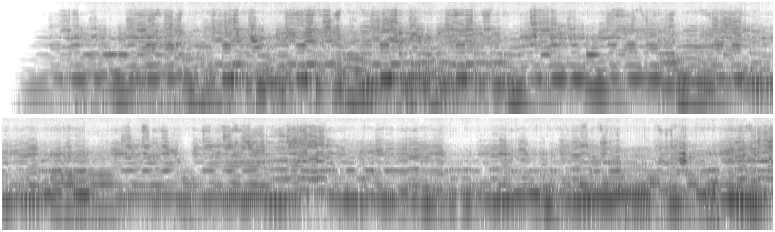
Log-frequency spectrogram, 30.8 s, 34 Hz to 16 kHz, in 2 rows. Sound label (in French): Suite en sol majeur pour violoncelle seul Prélude Allemande; BACH; BWV 1007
